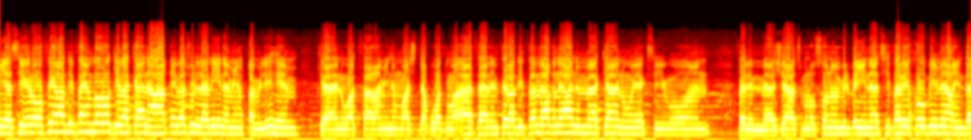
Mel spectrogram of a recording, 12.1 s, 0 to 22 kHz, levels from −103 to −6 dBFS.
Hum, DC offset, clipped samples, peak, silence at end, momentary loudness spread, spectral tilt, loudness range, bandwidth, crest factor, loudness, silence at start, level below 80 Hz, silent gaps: none; under 0.1%; under 0.1%; 0 dBFS; 0 s; 6 LU; -6.5 dB/octave; 3 LU; 9.6 kHz; 10 dB; -11 LUFS; 0 s; -42 dBFS; none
